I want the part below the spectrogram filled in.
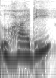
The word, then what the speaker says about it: uhadi: You play the uhadi and the umrube. – Yes. – Is that how you say it? – Umrube. Uhadi, umrube.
